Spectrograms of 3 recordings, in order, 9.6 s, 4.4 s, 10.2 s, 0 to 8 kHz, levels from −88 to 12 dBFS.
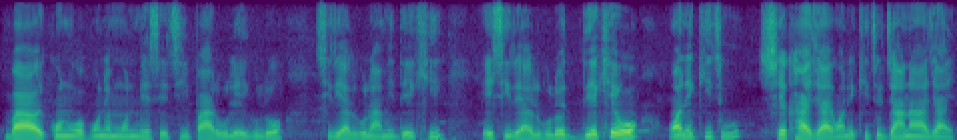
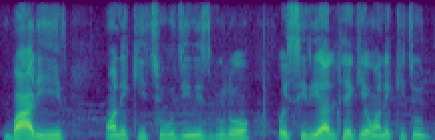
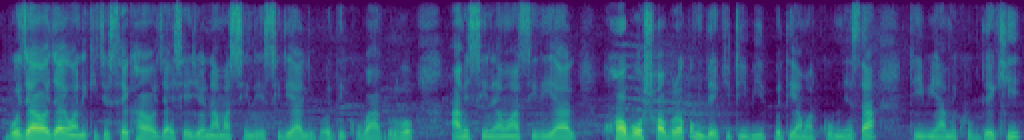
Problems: continuous background conversations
